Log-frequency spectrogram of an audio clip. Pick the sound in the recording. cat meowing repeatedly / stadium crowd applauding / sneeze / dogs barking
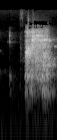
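sneeze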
